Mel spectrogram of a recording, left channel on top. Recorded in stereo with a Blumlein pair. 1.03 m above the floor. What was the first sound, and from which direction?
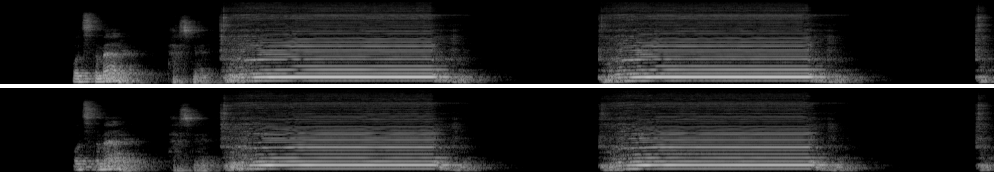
A man speaking, 40° left.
